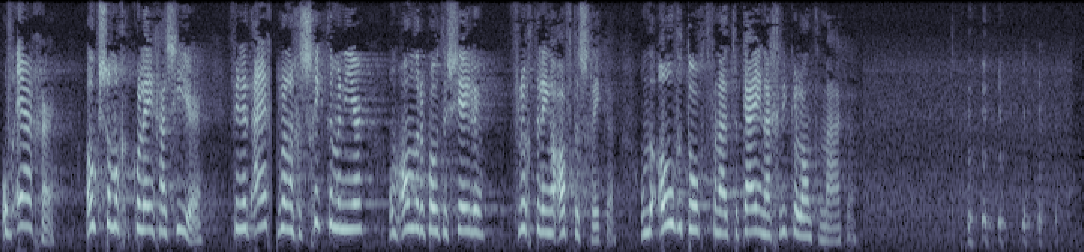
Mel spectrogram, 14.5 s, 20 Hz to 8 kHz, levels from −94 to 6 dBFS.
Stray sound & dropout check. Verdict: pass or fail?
fail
